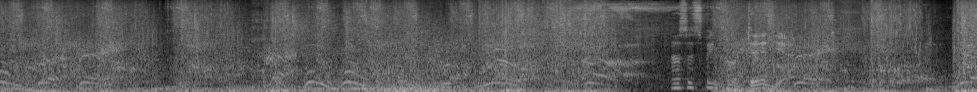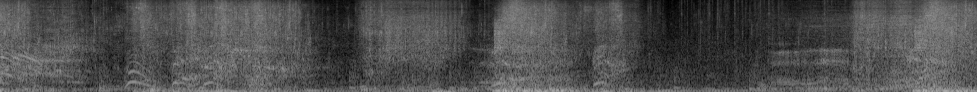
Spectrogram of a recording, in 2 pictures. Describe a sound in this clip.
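Magic energy blasts whoosh and crackle.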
